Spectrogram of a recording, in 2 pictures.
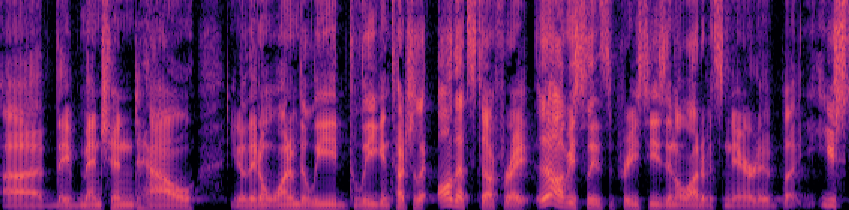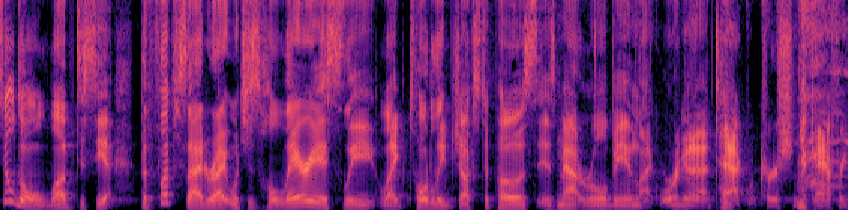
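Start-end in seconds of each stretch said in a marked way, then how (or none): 12.6-14.2 put-on spoken in a Southern accent. Imitating a coach announcing plans to attack: Matt Rhule impression, Southern accent. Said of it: "a Southern accent".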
